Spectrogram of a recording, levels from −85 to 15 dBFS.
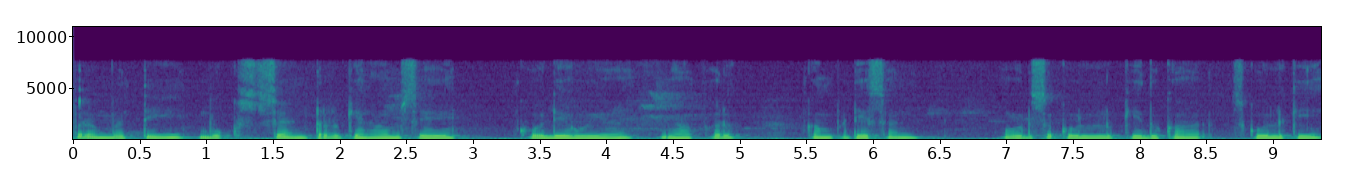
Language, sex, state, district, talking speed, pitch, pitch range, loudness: Hindi, male, Uttarakhand, Tehri Garhwal, 120 wpm, 200 Hz, 190-210 Hz, -15 LUFS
